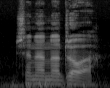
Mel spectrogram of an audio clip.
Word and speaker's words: Shenandoah: Shenandoah.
